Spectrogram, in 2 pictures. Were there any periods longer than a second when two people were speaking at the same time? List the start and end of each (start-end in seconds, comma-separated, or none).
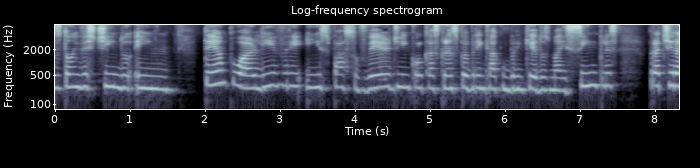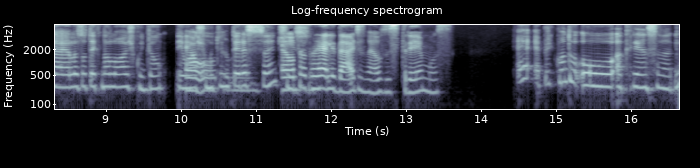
10.0-11.8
